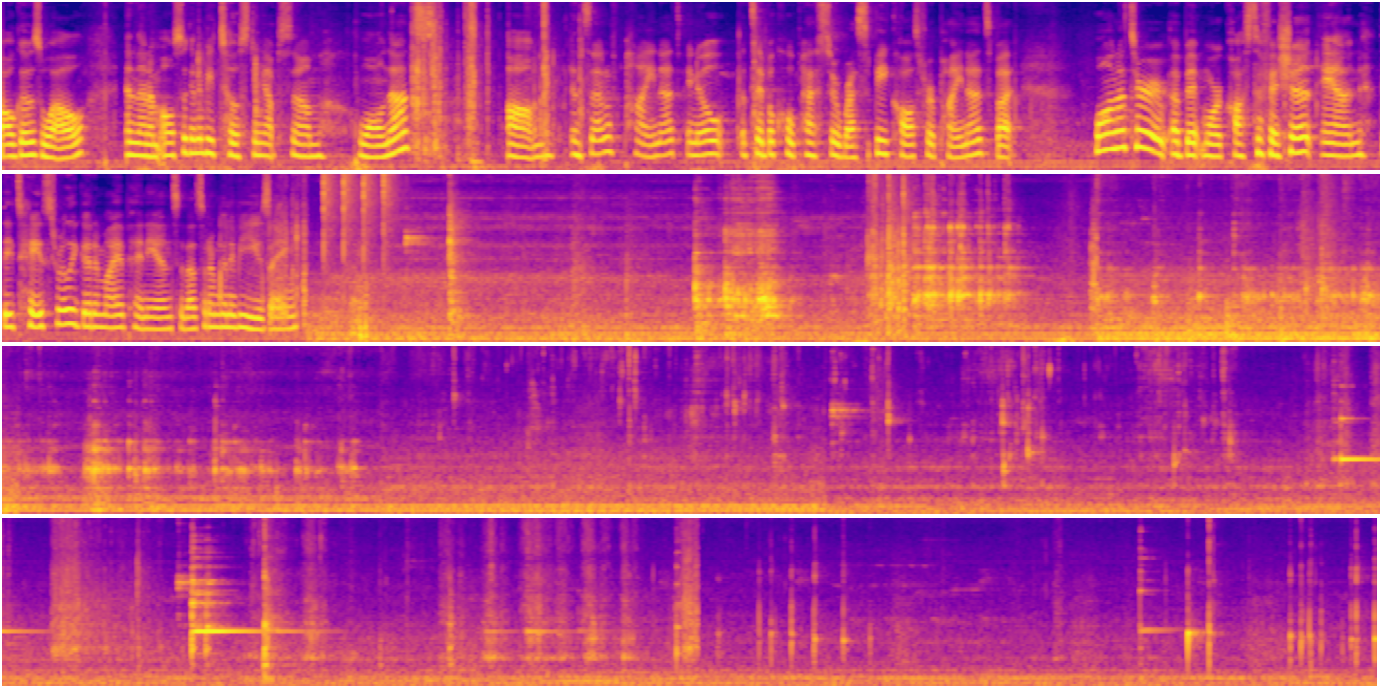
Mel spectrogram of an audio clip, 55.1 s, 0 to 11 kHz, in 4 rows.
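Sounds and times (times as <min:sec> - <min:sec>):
steady low hum: 0:16.7 - 0:41.8
dishes and utensils clinking: 0:19.7 - 0:31.4, 0:40.6 - 0:44.8, 0:45.7 - 0:47.7.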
